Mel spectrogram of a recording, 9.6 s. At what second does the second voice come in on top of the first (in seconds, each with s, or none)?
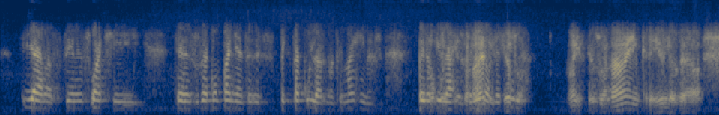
5.7 s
